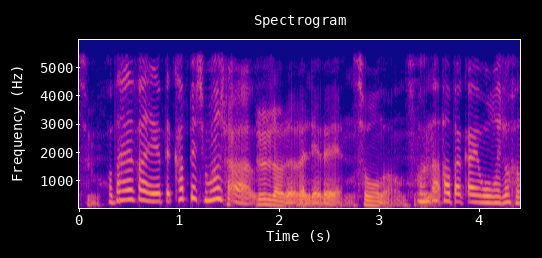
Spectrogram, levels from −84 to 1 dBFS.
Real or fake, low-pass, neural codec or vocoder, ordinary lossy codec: fake; 5.4 kHz; autoencoder, 44.1 kHz, a latent of 192 numbers a frame, MeloTTS; none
